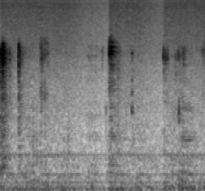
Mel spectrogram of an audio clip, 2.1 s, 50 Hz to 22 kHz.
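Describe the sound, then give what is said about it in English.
Quiet clicking and clattering of six-sided dice (D6s) being gathered and rattled in a hand for a fireball damage roll, a few irregular bursts of small hard taps with a faint hum underneath and no voices. “Let's grab the right dice. Let's not grab the D8s. Let's grab the D6s.”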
